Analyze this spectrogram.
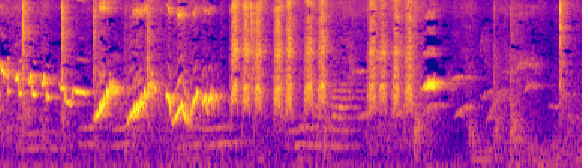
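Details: Bornean white-rumped shama singing excitedly from one spot at the sight of a rival: quick rising and falling whistled sweeps, looping slurs and harsh, rattling broadband bursts in rapid, irregular succession.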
